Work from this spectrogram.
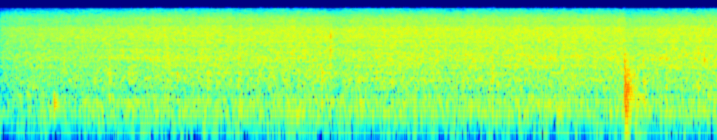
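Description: Whole cumin seeds sizzling in hot oil while making Kenyan samosa filling, a steady broad hiss that stays even throughout, with a couple of faint ticks; no talking.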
